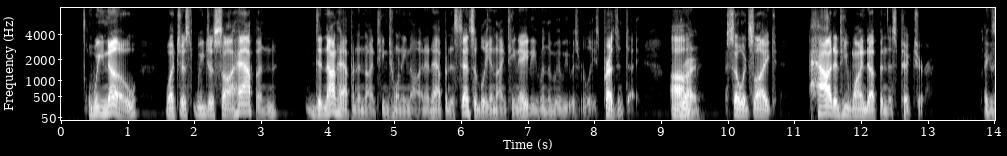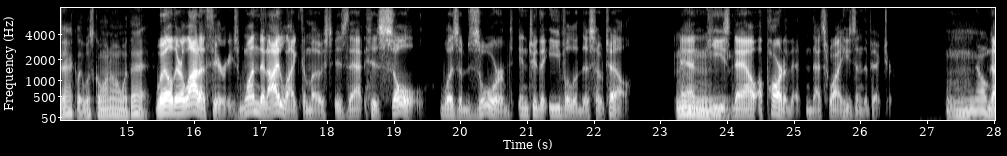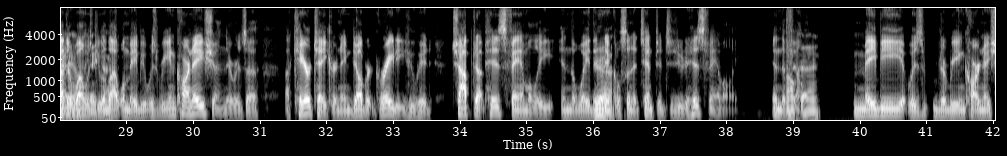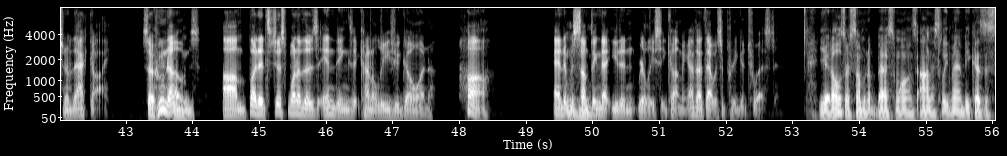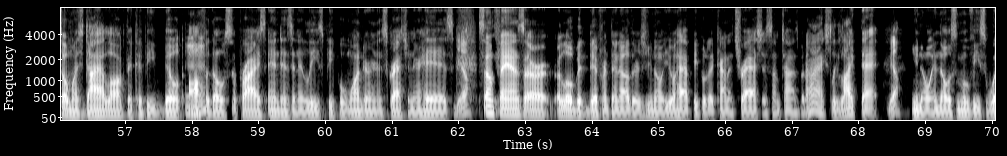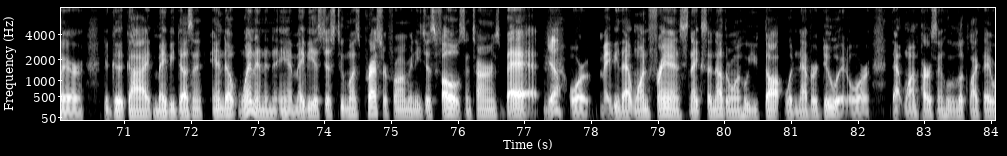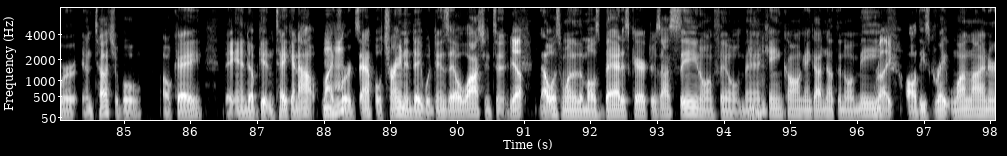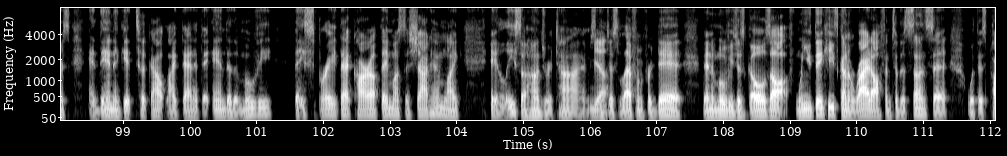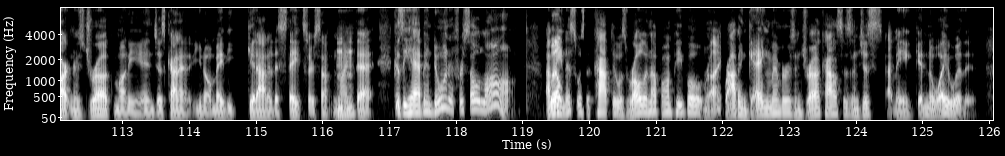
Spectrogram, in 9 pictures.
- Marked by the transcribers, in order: drawn out: "Mm"; "untouchable" said as "intouchable"
- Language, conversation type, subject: English, unstructured, Which movie should I watch for the most surprising ending?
